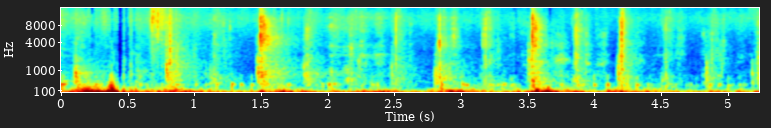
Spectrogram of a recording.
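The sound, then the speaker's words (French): Running footsteps of someone dashing off during a participatory buffet gathering, a rapid run of many heavy thuds and taps with a steady pounding rhythm. “Est-ce que tu pourrais courir après Flo pour lui dire de bien penser au bouillon de légumes ? Je vais courir.”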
